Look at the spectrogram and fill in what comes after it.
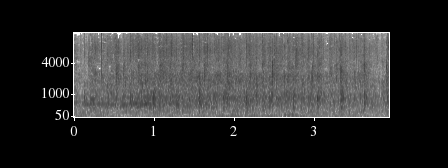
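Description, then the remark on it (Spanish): A crowd applauds steadily, a dense wash of many hands clapping at an even level for the whole stretch, with no voices standing out above it. The audience is applauding the baby boomers among them. “Un aplauso para ellos.”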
